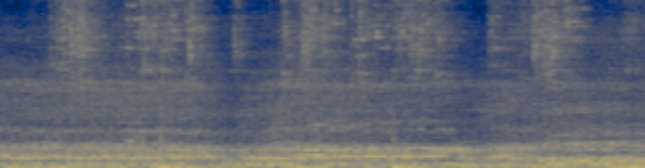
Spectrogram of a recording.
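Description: Ethiopian Orthodox liturgical chant (mahlet) sung by a group of male voices on long held notes, with regular deep beats of a kebero drum and the jingle of hand-held sistra.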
